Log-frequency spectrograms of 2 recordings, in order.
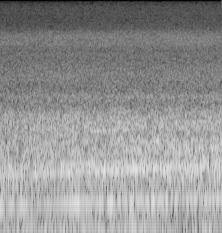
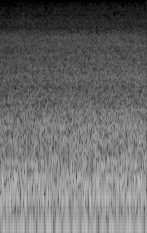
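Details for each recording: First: Chevy/GMC radiator cooling fan: a loud, steady rushing roar over a constant hum with no change in speed; fan stuck on high from a temperature sensor fault, cured by replacing the sensor and resetting the battery. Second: Chevy/GMC that had its radiator fan running constantly, after reconnecting the connector and battery reset: steady low engine hum with no fan roar, cooling fan now quiet; normal idle.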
